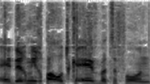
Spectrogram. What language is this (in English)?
Hebrew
